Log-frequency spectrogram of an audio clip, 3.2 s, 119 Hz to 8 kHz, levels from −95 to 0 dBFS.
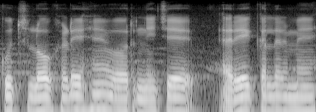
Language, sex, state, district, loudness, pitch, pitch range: Hindi, male, Rajasthan, Bikaner, -16 LUFS, 105 Hz, 105-110 Hz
